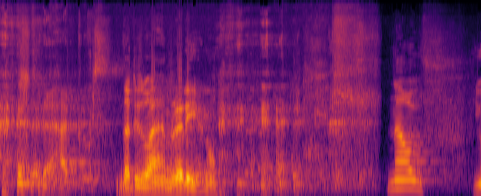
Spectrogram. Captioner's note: laughs; few Laugh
